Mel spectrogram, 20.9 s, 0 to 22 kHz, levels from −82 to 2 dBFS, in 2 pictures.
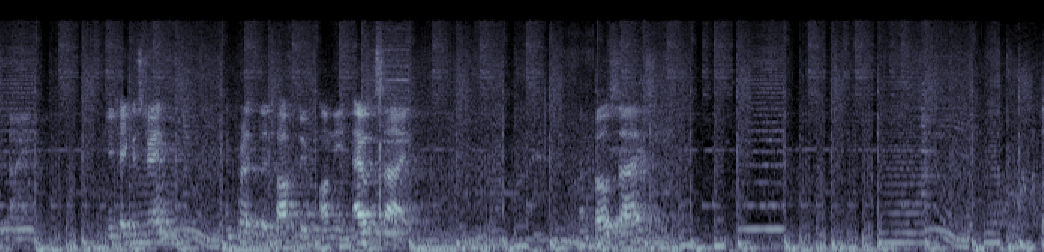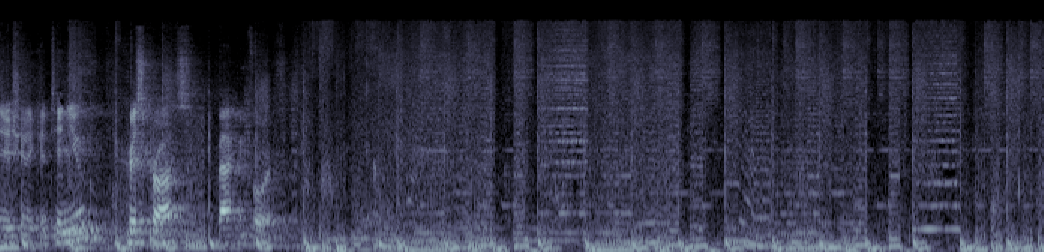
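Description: A click or pop recurs about every 1.27 s through the audio, from 0.34 s to 20.71 s, roughly fifteen in all. These are likely clock drift buffer slips: two devices on independent clocks differing by a few hundred parts per million, so a short block of samples is dropped or repeated at each slip.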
